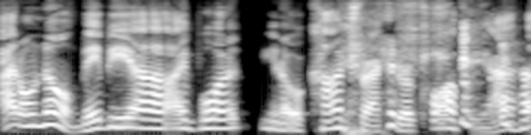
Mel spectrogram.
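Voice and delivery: high, fast, innocent playing-dumb tone. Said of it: "I'm like".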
